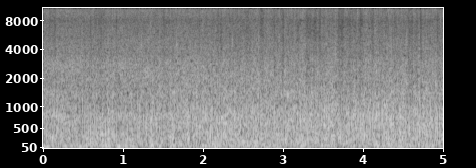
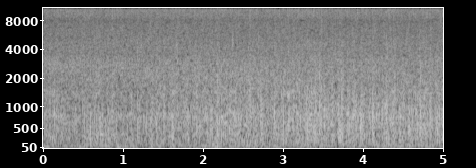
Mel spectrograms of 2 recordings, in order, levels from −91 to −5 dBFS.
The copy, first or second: second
